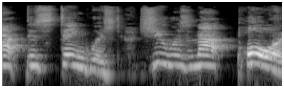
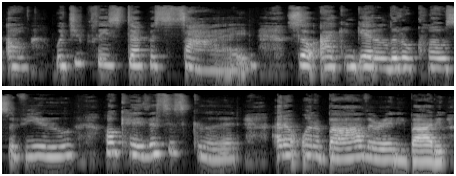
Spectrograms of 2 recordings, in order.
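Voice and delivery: soft, dainty mock politeness; hushed, prissy request; overly polite; 6 dB quieter than usual. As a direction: act timidly courteous, tiptoeing round people. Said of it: "She wasn't polite".

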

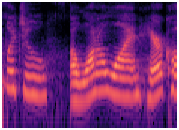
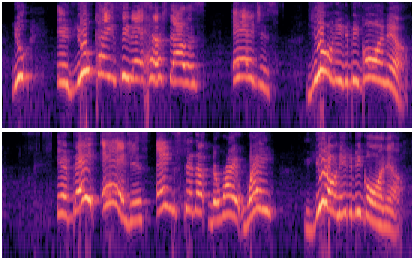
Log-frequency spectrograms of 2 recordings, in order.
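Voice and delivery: emphatic warning; 6 semitones higher, 4 dB louder than usual. Real, not acted. Hair coach warns viewers about stylists without edges, scolding. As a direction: lay it down to the viewers.

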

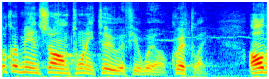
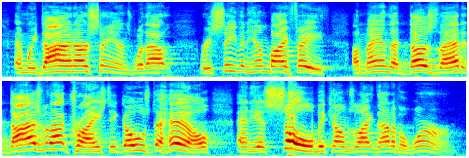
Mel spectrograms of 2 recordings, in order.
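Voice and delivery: loud, rising fire-and-brimstone preaching; full-force preaching; 2 semitones higher, 8 dB louder than usual. Acted. Preacher warning the congregation of hell, preaching at full force.

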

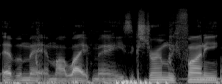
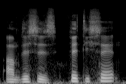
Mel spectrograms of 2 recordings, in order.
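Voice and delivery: louder, swaggering rapper voice with big laughs; 4 semitones higher, 7 dB louder than usual. Pretend. Cast member asked for his best impression, plays it loud. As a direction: hype it up like a rapper doing an interview. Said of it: "can we get your best [name] impression?".

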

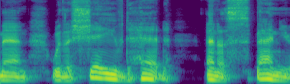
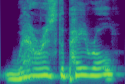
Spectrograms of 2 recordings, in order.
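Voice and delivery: pirate voice leaping high, softer; puzzled pirate; 11 semitones higher, 4 dB quieter than usual. Acted. Pirate James finding no payroll, high puzzled question. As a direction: ask it baffled and high.

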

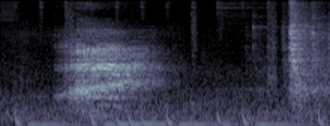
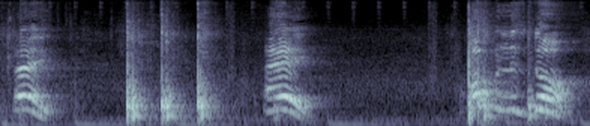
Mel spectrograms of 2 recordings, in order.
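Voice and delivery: put-on angry old man shouting; 2 semitones lower, 16 dB louder than usual. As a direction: holler at the locked door. Grandpa locked out, banging.

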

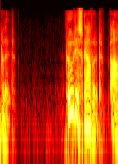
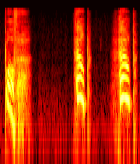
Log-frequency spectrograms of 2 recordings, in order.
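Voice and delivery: small high voice; slower than usual. Acted. Small voice calling for help.

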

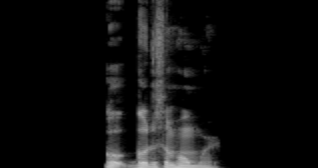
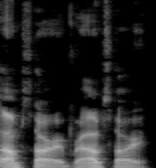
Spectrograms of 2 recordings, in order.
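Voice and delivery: ordinary delivery

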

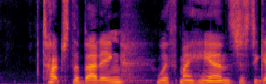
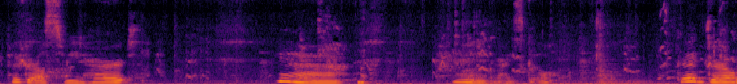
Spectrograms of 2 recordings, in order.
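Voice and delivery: hushed praise for the mother rabbit; soft praise; 11 dB quieter, slower than usual. Real, not acted. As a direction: gently praise the doe.

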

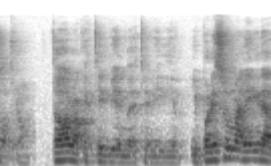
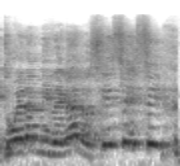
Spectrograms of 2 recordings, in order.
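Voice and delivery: high teasing. Acted. High flirty.

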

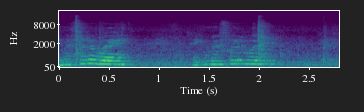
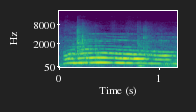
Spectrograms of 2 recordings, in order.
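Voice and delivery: surprised; 4 semitones higher, 7 dB louder than usual. Real, not acted. Dog falls off.

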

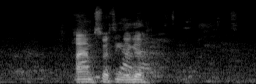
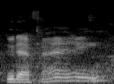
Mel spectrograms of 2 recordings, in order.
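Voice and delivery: higher, slow and savoring; slow, drawn-out mock posh; 7 semitones higher, much slower than usual. Shown as a demonstration. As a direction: stretch it out, mocking the rich.

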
